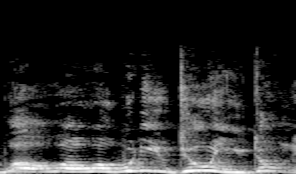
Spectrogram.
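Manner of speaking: high, loud whoa to stop her; alarmed call-out. Retold or imitated. To a woman jerking her dog, loud retold call-out. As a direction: shout her down, retelling the moment.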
